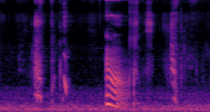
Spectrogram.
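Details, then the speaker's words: Short, soft whimpers and one brief higher fussy cry over quiet room noise from a two-month-old boy with hiccups, wiggly and kicking, possibly with tummy trouble; mild infant crying. "all right i don't know what he's upset about but i gotta fix it"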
